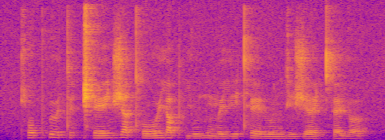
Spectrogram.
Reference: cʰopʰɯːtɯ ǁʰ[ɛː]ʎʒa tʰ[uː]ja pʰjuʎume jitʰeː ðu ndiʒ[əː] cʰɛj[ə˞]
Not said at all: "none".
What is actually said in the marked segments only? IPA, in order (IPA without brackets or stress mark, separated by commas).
eː, oː, ɛː, ʌ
